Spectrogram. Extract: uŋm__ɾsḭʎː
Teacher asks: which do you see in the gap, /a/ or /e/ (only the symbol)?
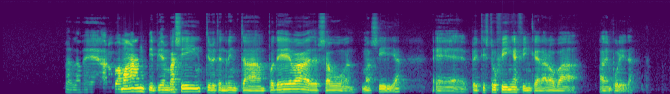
a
